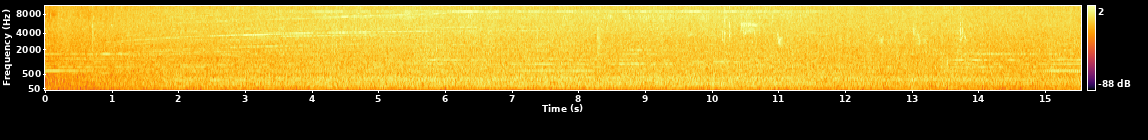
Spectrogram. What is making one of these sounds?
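A helicopter's rotor drones steadily, growing louder as it comes closer.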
